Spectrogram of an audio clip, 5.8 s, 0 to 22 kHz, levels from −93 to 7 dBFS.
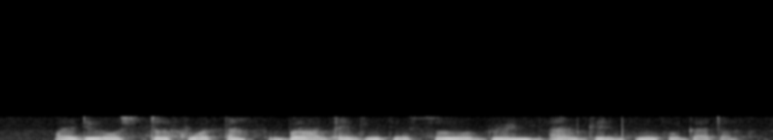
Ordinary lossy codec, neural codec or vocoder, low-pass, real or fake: none; codec, 24 kHz, 0.9 kbps, WavTokenizer, medium speech release version 1; 3.6 kHz; fake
